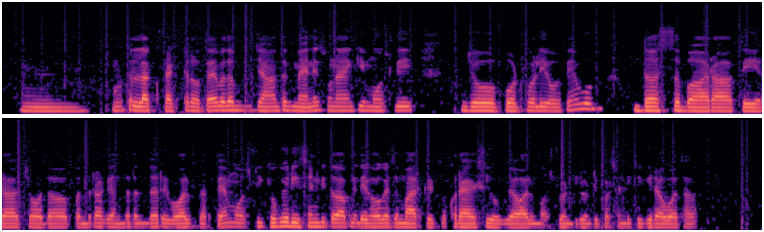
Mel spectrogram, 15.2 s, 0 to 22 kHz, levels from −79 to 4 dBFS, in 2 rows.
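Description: A speech recording marred throughout by overdone noise removal: a noise reducer set far too aggressively has been pulling individual frequency bands down to nothing whenever they sit close to its noise estimate, taking the softer parts of the voice with them. Pauses collapse into near silence dotted with twinkling specks. Unlike a noise gate, which mutes everything at once, this leaves isolated tonal fragments flickering in the gaps.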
